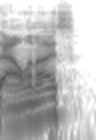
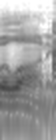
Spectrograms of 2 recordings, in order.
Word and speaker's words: Alani: Am I pronouncing it wrong? – No, yeah, wait. I thought that was a joke. – How's it pronounced? – Alani? – Oh, Alani. – Alani. I love Alani.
